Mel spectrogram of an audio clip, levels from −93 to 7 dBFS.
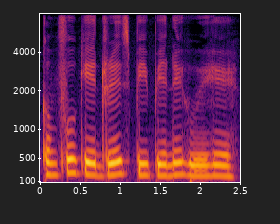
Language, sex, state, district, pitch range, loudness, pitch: Hindi, female, Arunachal Pradesh, Longding, 195-215 Hz, -14 LUFS, 205 Hz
